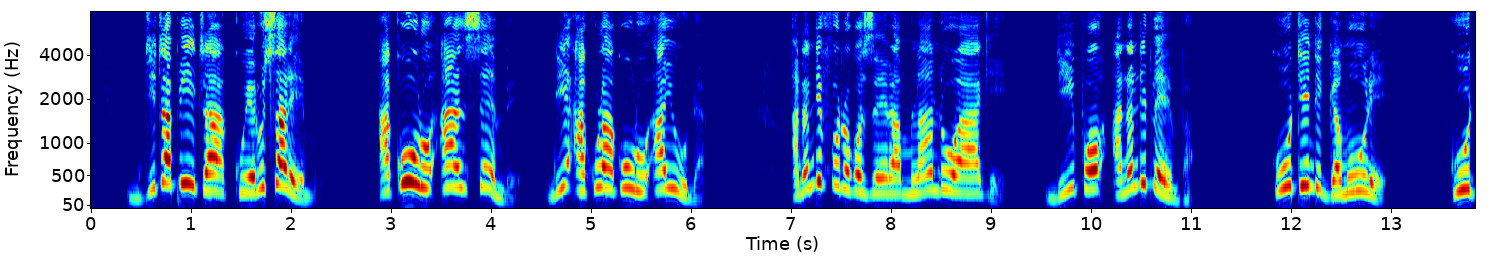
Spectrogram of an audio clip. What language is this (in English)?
Nyanja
